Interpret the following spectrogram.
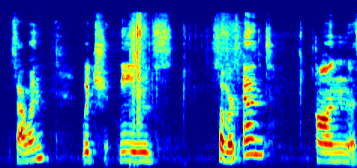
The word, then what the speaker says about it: Samhain: They called it Samhain, and they show you in brackets pronounced Samhain, which means summer's end.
